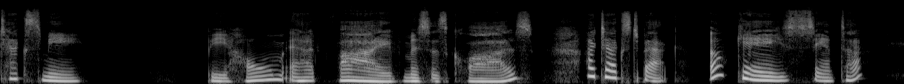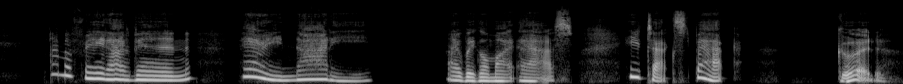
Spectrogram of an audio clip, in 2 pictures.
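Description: Speech recording; no technical faults detected anywhere in it.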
